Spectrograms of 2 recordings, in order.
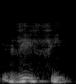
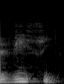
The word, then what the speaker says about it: ViPHi: vidéo, je parlerai de VIPHI, et que vous devrez vous efforcer de mettre les vôtres, sachant que je prononce moi le VI et le FI.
